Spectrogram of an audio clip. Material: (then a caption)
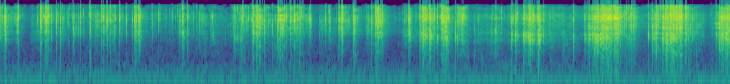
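Nylon. A small red nylon Velcro hook-and-loop strap is folded and peeled apart over and over by fingers with long nails. Each pull makes a bright, crackling rip, coming in quick irregular bursts, with longer, louder tearing toward the end.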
